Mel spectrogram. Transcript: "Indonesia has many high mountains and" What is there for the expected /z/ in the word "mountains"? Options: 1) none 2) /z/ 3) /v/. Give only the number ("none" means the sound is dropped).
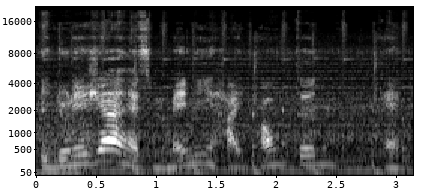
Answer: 1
